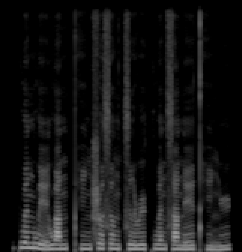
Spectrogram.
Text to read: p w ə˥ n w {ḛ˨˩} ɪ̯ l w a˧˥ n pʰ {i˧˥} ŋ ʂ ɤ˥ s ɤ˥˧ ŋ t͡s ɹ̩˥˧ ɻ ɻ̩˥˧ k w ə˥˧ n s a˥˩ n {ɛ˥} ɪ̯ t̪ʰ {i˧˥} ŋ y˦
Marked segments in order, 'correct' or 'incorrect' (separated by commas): correct, correct, incorrect, incorrect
